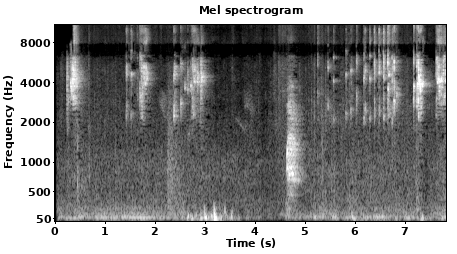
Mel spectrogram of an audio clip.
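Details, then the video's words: Pet African lovebirds chirping loudly, described as happy: bursts of sharp, high chattering chirps in clusters, with pauses between, and one lower squawk near the middle; faint low thumps underneath. "African Love birds sounds loud🐦Love birds chirping sounds🐤Happy Love Birds sounds"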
